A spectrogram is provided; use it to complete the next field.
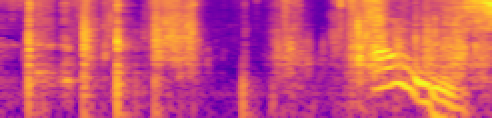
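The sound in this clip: Scissors snip through painted paper in a few crisp, quick cuts, followed by a person talking.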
